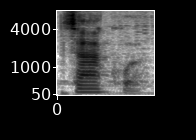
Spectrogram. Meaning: jacket
- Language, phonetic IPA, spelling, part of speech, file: Kabardian, [t͡saːkʷa], цакуэ, noun, Цакуэ.ogg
